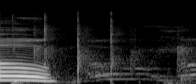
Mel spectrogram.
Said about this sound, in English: Hey, everybody clap in the back. Clap in the back. Let's go.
